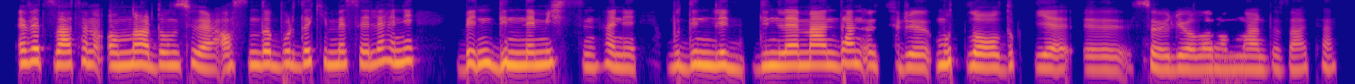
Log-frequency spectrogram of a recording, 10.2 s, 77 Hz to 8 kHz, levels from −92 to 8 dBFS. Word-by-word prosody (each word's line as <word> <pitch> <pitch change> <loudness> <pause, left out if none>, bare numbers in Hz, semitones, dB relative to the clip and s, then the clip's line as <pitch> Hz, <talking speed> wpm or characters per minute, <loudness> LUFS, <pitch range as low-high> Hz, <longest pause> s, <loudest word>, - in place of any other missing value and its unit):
Evet. 275 +3 +4
Zaten 230 +1 +1
onlar 220 0 +2
da 225 - 0
onu 220 0 0
söyler. 200 -7 -1
Aslında 225 +3 0
buradaki 240 +2 -1
mesele, 230 +2 0
hani, 275 +1 +2 0.3
beni 240 +4 +3
dinlemişsin. 225 -2 +2
Hani, 200 -4 -3 0.2
bu 200 -1 -4
dinle 220 -4 +3
dinlemenden 220 +2 +3
ötürü 200 -3 -3
mutlu 225 -2 +2
olduk 195 +2 0
diye, 185 -2 -3
eee, 175 -3 -8
söylüyorlar 180 -1 -3
onlar 180 -1 -6
da 185 - -11
zaten. 180 +2 -10
220 Hz, 150 wpm, -23 LUFS, 190-230 Hz, 0.3 s, Evet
